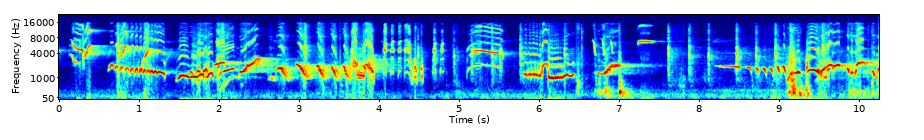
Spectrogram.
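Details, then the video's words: Forest white-rumped shama in loud, aggressive song meant to anger rivals, a dense rush of whistled slurs, rapid chattering notes and harsh bursts, barely pausing, with a few clear sustained whistles near the end. "KICAUAN MURAI BATU HUTAN, VOLUME KERAS, AMPUH MENAIKAN EMOSI LAWAN"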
